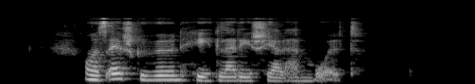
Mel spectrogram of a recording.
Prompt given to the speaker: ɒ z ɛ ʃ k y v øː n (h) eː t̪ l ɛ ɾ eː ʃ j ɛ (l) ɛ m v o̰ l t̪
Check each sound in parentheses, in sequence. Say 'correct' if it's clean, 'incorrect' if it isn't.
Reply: correct, correct

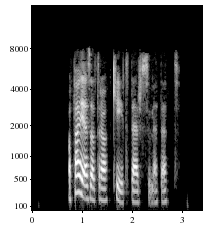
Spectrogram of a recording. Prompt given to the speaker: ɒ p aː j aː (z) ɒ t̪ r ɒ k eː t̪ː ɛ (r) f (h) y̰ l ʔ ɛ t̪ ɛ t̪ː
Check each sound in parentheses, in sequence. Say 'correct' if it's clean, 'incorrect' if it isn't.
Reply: correct, correct, incorrect: s

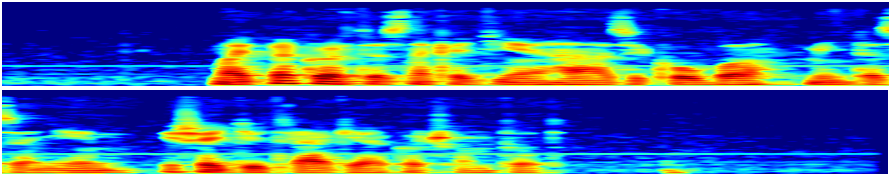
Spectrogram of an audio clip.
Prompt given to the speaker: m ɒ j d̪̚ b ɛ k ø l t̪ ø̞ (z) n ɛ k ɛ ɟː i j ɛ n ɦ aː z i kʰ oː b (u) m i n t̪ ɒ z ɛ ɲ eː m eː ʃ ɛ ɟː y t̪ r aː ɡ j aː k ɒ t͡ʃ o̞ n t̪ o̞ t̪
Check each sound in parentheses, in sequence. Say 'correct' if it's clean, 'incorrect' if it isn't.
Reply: correct, incorrect: ɒ

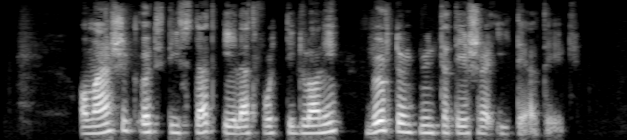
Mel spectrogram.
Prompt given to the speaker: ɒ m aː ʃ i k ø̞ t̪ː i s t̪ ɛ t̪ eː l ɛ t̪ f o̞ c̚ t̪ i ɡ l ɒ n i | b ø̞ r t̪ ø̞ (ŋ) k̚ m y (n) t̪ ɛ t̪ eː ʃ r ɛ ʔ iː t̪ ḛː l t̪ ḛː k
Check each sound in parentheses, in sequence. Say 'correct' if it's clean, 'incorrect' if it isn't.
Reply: correct, correct

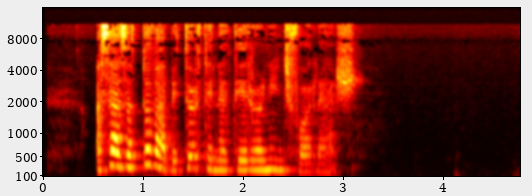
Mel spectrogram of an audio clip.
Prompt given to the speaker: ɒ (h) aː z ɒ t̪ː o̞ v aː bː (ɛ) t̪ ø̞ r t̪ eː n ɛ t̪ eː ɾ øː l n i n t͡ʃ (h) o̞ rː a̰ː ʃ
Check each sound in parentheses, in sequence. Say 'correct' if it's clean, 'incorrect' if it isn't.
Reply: incorrect: s, incorrect: i, incorrect: f

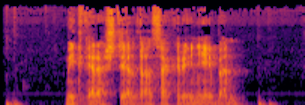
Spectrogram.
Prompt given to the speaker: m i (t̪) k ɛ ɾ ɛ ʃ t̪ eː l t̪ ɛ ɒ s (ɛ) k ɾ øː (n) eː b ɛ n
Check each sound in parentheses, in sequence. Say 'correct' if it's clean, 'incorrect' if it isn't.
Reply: correct, correct, incorrect: ɲ

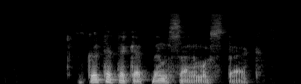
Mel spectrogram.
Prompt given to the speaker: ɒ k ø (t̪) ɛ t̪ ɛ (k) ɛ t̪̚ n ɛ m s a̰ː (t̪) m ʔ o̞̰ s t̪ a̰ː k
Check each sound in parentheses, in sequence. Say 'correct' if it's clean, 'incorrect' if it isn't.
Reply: correct, correct, incorrect: none

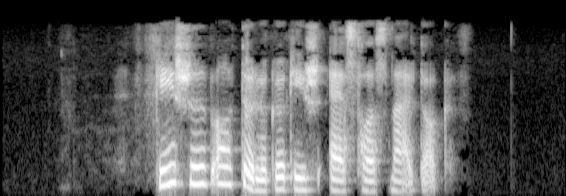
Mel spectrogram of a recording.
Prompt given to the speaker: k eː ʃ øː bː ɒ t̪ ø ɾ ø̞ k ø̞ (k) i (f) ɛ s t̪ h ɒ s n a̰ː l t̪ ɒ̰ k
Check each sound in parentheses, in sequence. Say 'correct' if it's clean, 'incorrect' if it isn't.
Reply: correct, incorrect: ʃ

